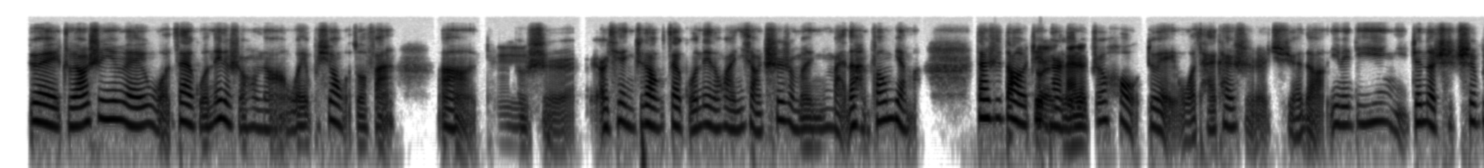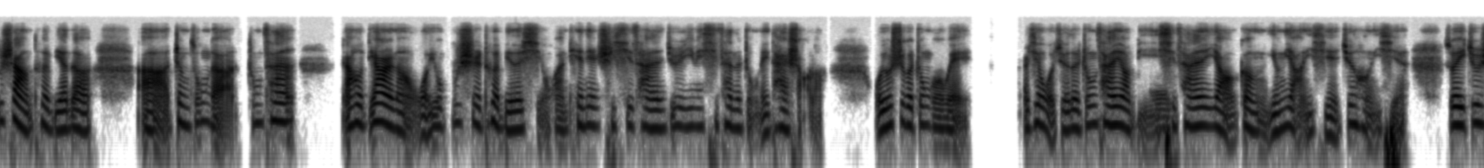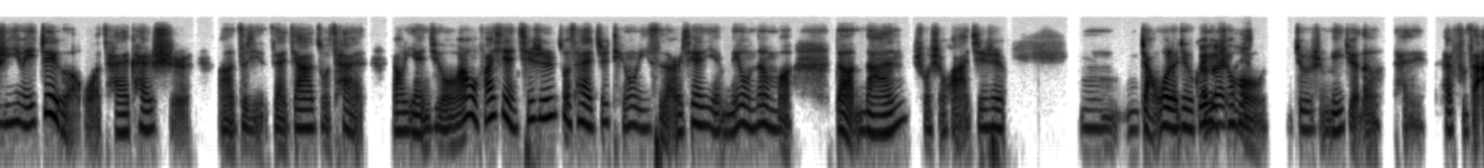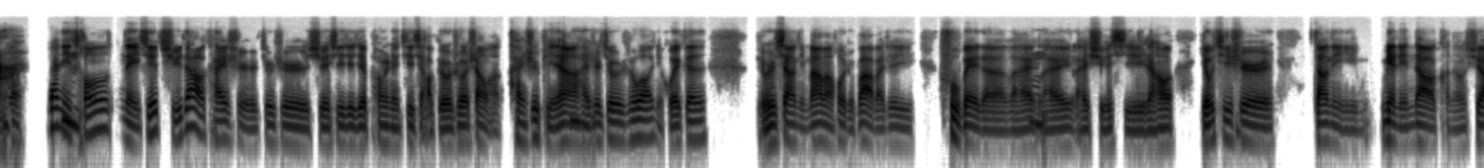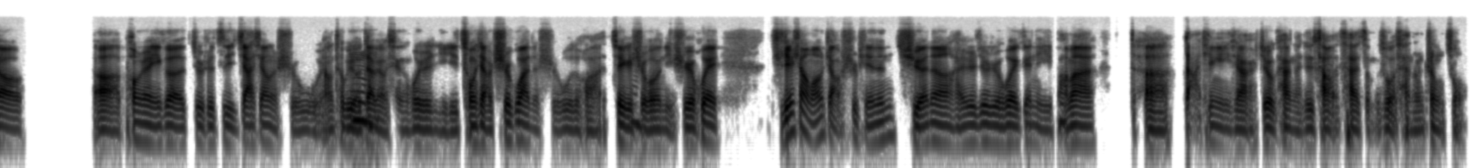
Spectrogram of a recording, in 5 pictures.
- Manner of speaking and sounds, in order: other background noise; other noise
- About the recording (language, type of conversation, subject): Chinese, podcast, 你平时如何规划每周的菜单？
- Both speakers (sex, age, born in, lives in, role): female, 40-44, China, United States, guest; male, 40-44, China, United States, host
